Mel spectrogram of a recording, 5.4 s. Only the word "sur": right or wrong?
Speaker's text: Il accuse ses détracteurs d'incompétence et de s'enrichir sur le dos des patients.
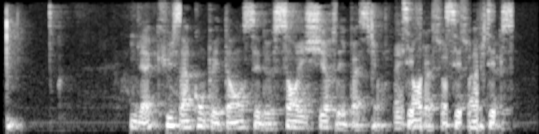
wrong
